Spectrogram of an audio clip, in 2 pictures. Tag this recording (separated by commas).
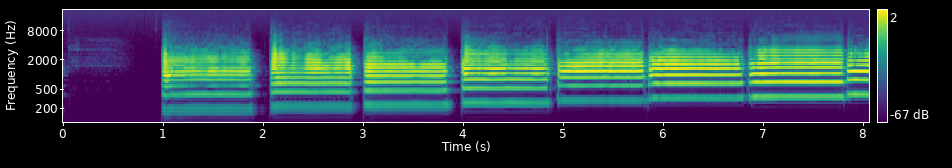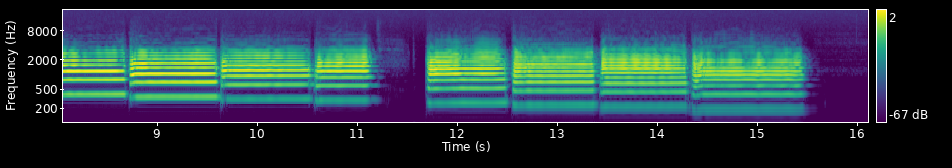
Trumpet, Brass instrument, Music, Musical instrument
